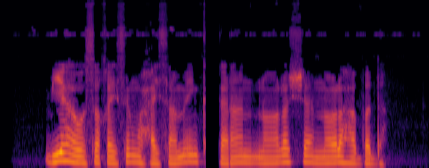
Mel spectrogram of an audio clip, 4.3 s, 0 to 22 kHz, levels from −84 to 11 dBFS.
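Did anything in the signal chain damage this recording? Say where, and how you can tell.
Yes. Throughout, the speech sounds swirly, smeared and hollow, with softened consonant attacks, more than a single moderate-rate encode would cause. This is generation loss at the codec stage, likely from repeated AAC-style re-encoding around 96 kbit/s, about three passes, each adding fresh quantisation damage.

At playback, the sound drops to silence from 2.05 to 2.19 s, about 140 ms, between "wasakhaysan waxay saameyn" and "karaan nolosha", then resumes where it left off. This is a playback stall, likely the player starving for data or its thread blocking until output recovered.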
